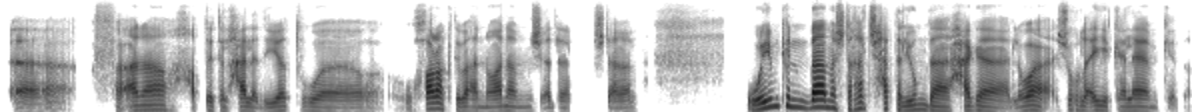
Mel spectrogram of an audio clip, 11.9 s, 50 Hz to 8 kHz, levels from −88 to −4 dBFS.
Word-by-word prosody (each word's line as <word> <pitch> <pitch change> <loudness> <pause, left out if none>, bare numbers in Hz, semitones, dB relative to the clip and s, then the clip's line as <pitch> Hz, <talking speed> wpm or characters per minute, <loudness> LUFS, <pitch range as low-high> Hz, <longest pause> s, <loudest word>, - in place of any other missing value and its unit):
آآ 90 -1 -1 0.2
فأنا 125 +2 0
حطيت - - -8
الحالة 105 -2 0
ديّة، 100 +5 -4
و 105 -2 -5 0.9
وخرجت 150 -5 +3
بقى 105 -1 0
إنه 100 +1 -2
أنا 105 0 -2
مش 100 0 -6
قادر 90 - -7 0.3
أشتغل. 90 +1 -5 1.1
ويمكن 195 +1 +2
بقى 190 +1 +11
ما 180 - -1
اشتغلتش 160 -1 0
حتى 150 -4 0
اليوم 125 +3 -3
ده 105 -4 +2
حاجة، 105 -6 +2
اللي - - -9
هو 125 +1 +2
شغل 125 -2 -4
أي 115 0 0
كلام 105 -2 -2
كده. - - -13
110 Hz, 135 wpm, -25 LUFS, 100-130 Hz, 1.1 s, بقى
